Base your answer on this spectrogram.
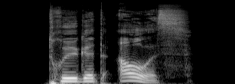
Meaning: second-person plural subjunctive II of austragen
- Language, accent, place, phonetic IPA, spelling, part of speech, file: German, Germany, Berlin, [ˌtʁyːɡət ˈaʊ̯s], trüget aus, verb, De-trüget aus.ogg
